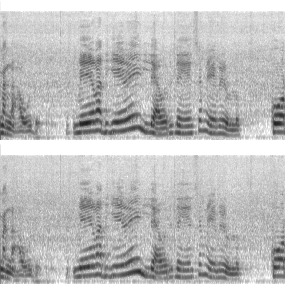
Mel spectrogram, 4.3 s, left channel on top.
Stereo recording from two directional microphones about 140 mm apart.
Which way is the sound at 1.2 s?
30° left (ahead or behind).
